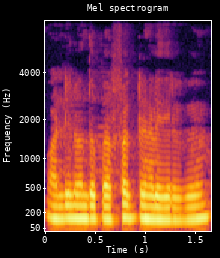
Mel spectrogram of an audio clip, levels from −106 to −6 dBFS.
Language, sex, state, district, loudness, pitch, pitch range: Tamil, male, Tamil Nadu, Kanyakumari, -12 LUFS, 140 Hz, 130-140 Hz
